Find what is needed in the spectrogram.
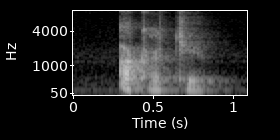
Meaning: diminutive of akker
- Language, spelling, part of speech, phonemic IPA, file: Dutch, akkertje, noun, /ˈɑkərcə/, Nl-akkertje.ogg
